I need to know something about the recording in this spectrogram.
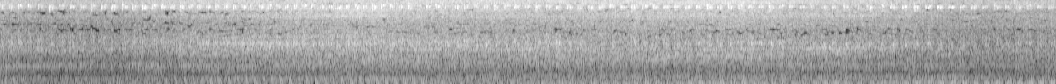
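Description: Small pickup truck's engine idling steadily close by, a low even throb.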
